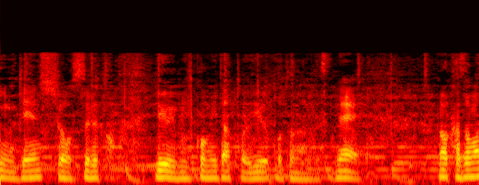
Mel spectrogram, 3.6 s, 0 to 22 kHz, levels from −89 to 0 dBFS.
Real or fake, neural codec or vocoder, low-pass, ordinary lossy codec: fake; codec, 16 kHz, 8 kbps, FreqCodec, smaller model; none; none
